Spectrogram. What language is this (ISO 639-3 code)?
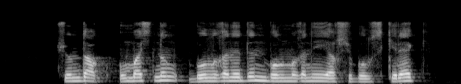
uig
